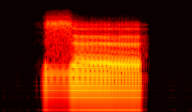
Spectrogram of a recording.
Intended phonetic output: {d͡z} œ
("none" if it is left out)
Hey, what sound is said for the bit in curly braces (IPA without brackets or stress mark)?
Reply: z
